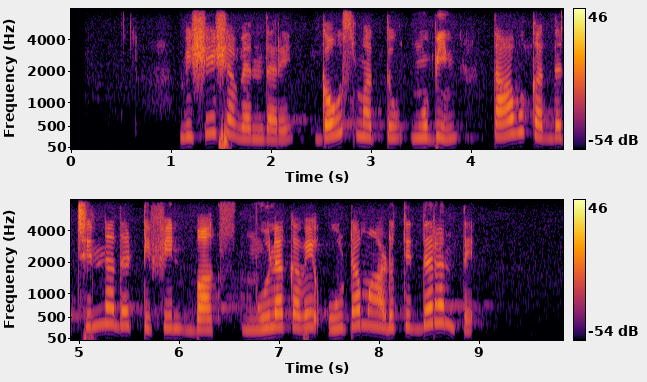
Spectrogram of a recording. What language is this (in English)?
Kannada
